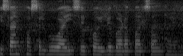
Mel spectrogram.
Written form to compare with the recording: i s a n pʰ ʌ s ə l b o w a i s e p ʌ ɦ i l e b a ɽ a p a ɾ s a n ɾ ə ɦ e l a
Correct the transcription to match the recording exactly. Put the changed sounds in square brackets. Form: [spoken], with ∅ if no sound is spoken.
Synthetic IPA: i s a n pʰ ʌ s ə l b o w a i s e p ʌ ɦ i l e b a ɽ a p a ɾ s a n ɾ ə ɦ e l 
